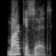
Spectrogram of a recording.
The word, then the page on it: marcasite: American English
